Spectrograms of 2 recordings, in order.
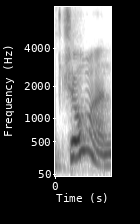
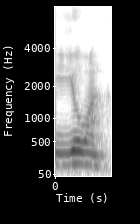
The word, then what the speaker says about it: Joan: But if you pronounce it a Dutch way, it will be Yoan.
